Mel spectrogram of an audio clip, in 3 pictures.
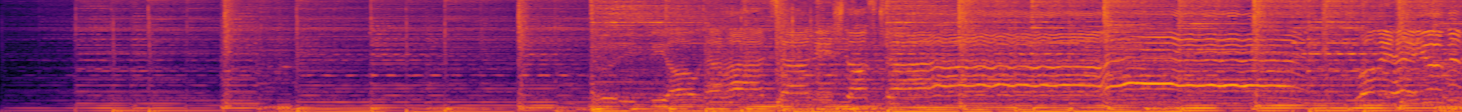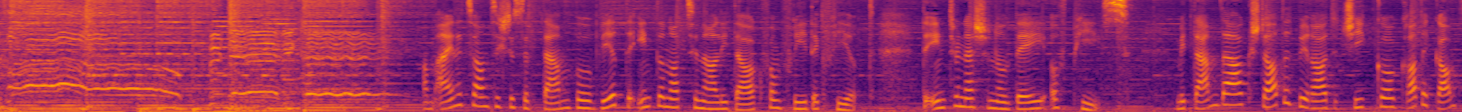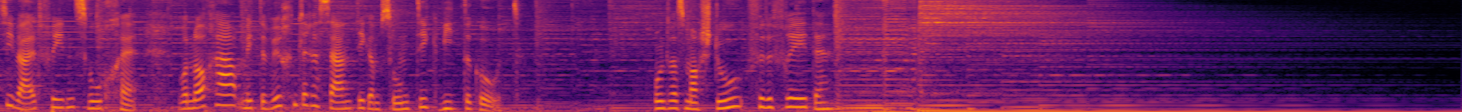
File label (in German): Schweizerdeutsch; Weltfriedenswoche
